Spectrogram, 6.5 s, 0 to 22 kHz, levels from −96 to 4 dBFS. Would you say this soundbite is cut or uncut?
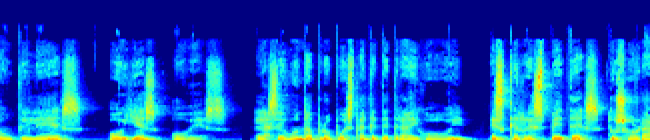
cut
